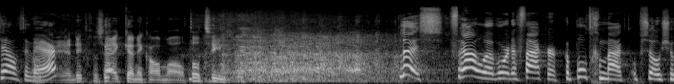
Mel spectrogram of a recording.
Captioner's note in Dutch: gelach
